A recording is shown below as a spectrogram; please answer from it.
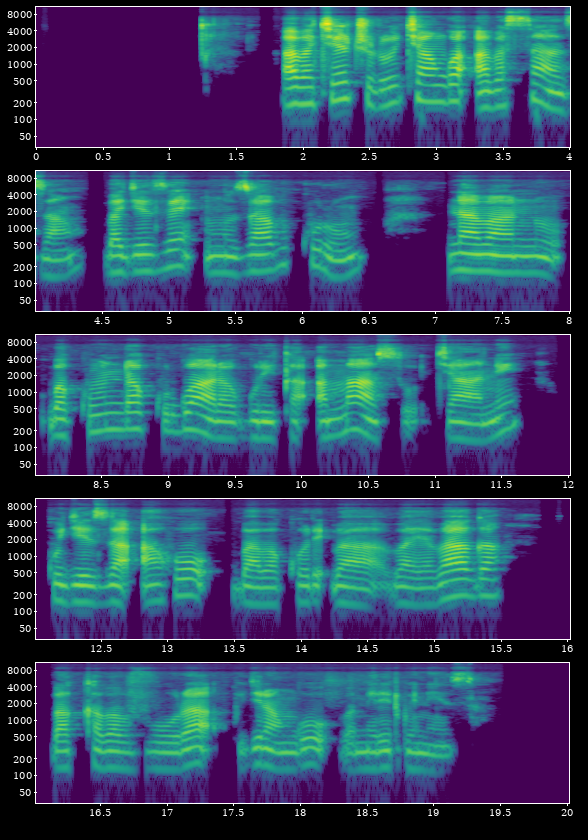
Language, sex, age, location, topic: Kinyarwanda, female, 25-35, Kigali, health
